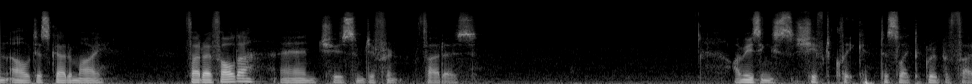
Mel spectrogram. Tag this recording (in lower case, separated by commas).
speech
